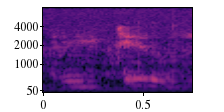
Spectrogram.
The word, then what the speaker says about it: reduce: So the first syllable is the schwa.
